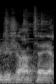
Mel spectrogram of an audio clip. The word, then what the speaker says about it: Dejounte: Well, I'm just going to call him, it's either Dejounte or DeJounte. I'm going to call him Dejounte Murray. I'm going to say the J is silent.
